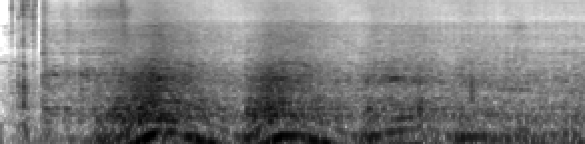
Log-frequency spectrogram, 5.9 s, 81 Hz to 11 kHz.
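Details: Fiat 500 with sensor errors (intake manifold air seepage code) after a vacuum sensor change, codes not yet cleared: cranks and catches, then the idle surges and sags unevenly for several seconds; rough running, cause not yet found.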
